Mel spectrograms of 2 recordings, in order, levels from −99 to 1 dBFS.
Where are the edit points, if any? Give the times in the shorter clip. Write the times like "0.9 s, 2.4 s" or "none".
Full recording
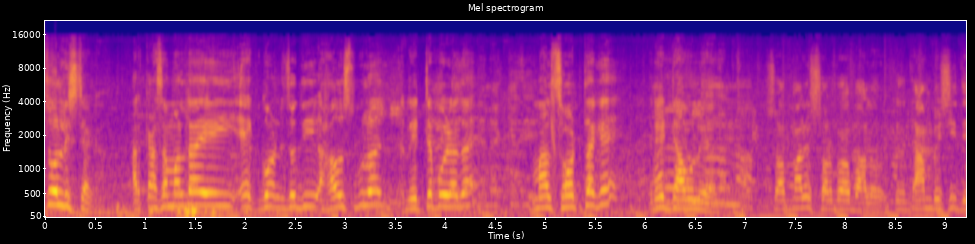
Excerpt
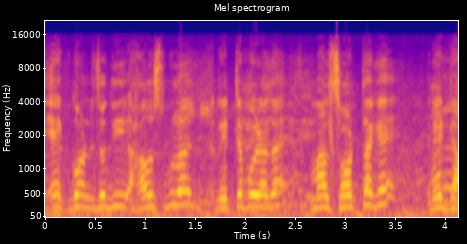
2.5 s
